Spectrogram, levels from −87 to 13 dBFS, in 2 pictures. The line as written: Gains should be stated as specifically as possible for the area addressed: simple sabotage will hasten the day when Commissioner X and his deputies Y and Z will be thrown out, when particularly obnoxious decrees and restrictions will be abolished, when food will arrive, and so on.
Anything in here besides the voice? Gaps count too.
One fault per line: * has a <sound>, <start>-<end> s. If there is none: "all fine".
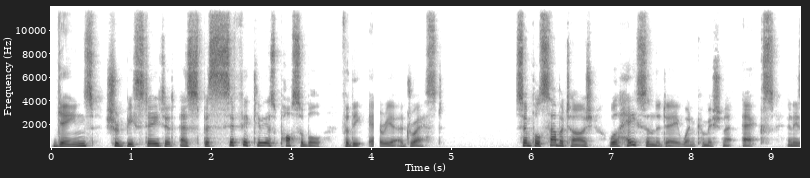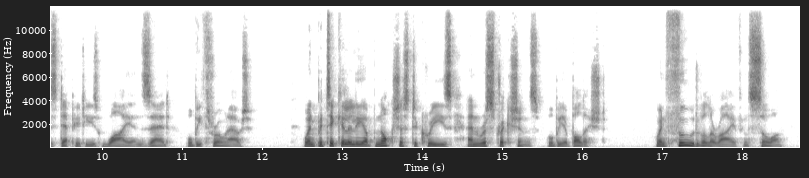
* has a dropout, 4.0-4.1 s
